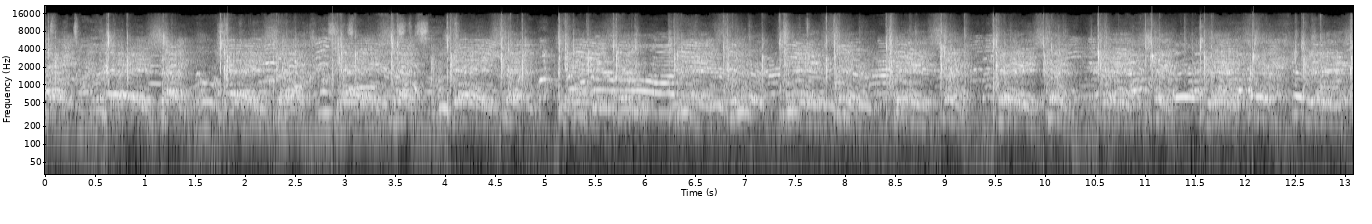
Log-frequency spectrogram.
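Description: Wrestling crowd in a hall shouting and yelling together, many voices overlapping, with claps scattered throughout.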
